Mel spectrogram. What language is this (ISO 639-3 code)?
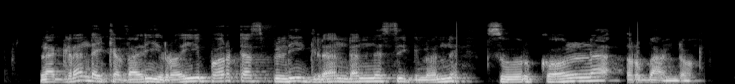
epo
